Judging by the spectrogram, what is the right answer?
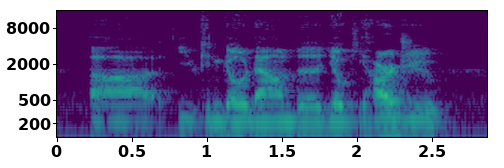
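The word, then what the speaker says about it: Jokiharju: can go down the yoki hard you yoky har you I think it's how you pronounce it the J's pronounced like a Y if I remember correctly anyways he is min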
